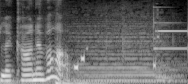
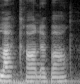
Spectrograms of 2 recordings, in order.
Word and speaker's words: Le Carnival: some sort of trademark of le carnival so it's la carnival i've been saying it wrong this whole time this emblem on the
